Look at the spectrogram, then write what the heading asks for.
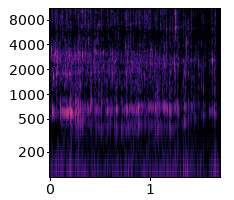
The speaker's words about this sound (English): Guess how many milliliters I'm gonna pee.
